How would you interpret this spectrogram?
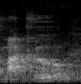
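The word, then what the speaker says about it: マーク: But, a little odd fact here, Mark, if you take Mark and you say it in Japanese, it would be pronounced Maku, which would be M-A-A-K-U, which is an anagram of Akuma, which means demon in Japanese.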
